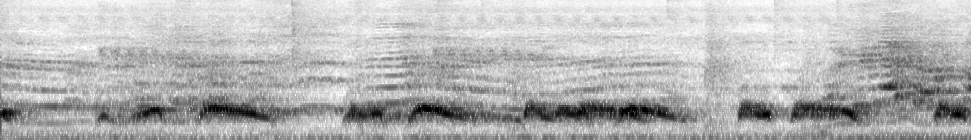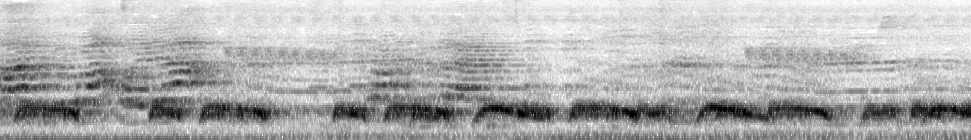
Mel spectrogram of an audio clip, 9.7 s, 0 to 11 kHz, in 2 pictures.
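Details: Spotted doves from Malaysia, Thailand and Cambodia, 21 November 2022: steady series of hollow mid-pitched coos running continuously while children and people talk loudly over them.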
